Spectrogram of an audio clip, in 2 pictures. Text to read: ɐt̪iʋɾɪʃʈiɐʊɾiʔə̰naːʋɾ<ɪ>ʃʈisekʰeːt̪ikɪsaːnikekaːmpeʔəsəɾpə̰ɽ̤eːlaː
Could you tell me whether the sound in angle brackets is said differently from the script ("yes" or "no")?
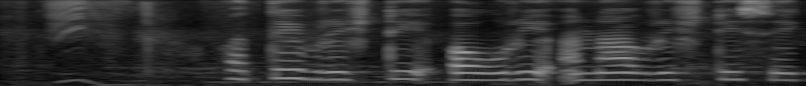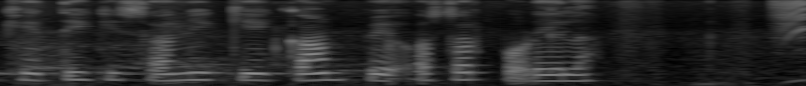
no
